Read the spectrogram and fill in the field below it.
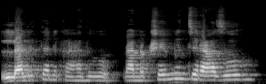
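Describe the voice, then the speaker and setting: A woman's voice: mid-range voice, steady tone, a little slow, a little mellow, lightly acted. A woman reading the lines of a grieving young woman who pleads through tears in an audio story. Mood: tearful pleading. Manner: tearful, pleading, poetic.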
